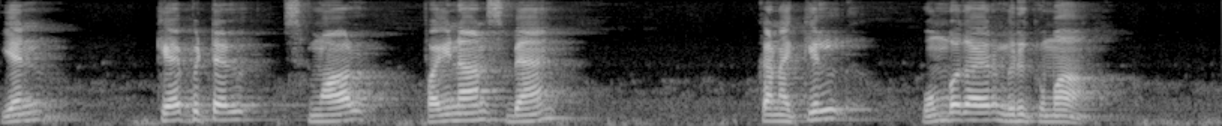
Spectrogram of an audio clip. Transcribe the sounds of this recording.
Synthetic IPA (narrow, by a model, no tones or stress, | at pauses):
ɛn | keːpɪʈːɐlsmaːlpɐɪnaːnsbaːŋk | ɐnɐkːɪl | ɔmbɐðaːjɪɾɐmɪɾɯkːɯmaː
